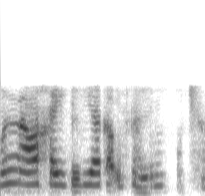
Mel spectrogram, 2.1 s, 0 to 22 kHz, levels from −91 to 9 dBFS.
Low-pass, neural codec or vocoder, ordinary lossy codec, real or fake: 3.6 kHz; codec, 44.1 kHz, 2.6 kbps, DAC; none; fake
